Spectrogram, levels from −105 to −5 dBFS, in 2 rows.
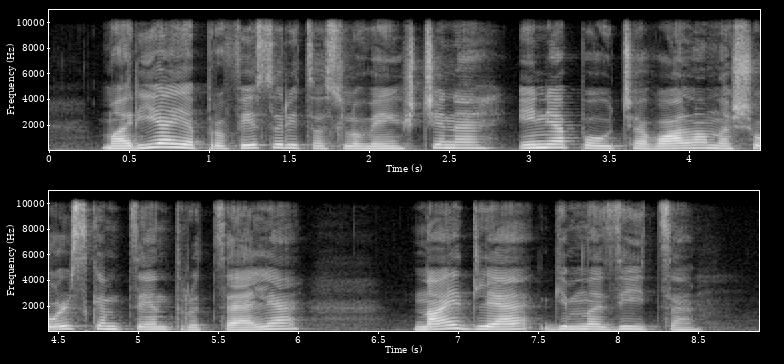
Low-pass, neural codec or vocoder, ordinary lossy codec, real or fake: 9.9 kHz; none; none; real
